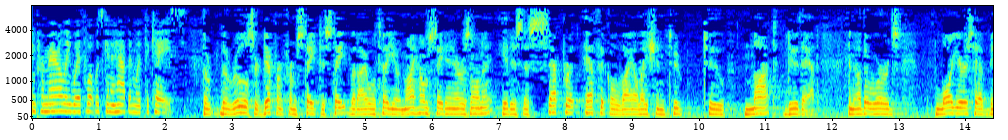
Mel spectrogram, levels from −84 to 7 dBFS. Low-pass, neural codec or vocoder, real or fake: 7.2 kHz; none; real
